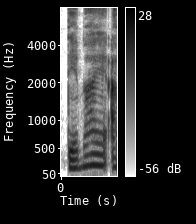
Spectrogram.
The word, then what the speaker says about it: 出前: 네마에 아프리 배달 앱은 네마에 아프리 네마의 아프리. 네마에는 나가다 출구의 출자에다가 어, 전후의 전자 앞이란 뜻의 전자를 쓰고요. 어, 그냥 한자를 직역을 해서 읽으면 출전이라고 되죠. 근데 일본어로는 네마에라고 읽어요.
